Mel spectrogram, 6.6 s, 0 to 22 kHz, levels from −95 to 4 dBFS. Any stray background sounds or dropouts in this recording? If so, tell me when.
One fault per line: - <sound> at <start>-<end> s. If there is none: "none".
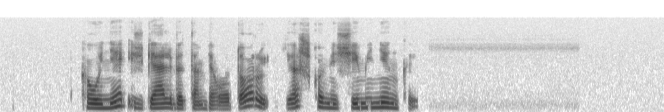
none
